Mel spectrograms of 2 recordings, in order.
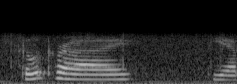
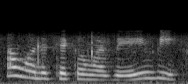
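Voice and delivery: ordinary talk, nothing marked

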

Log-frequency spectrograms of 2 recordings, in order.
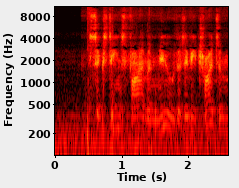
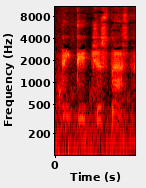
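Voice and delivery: ordinary delivery

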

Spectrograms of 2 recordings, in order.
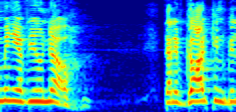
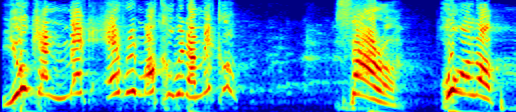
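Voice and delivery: excited realization; 6 semitones higher, 7 dB louder than usual. Real, not acted. Excited realization of her heritage.

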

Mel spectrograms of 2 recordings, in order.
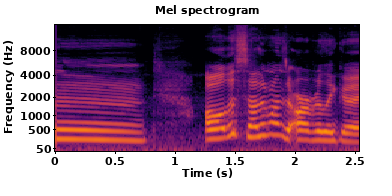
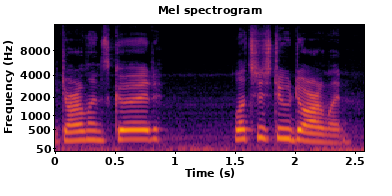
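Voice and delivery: usual speaking voice

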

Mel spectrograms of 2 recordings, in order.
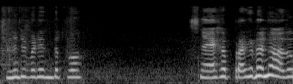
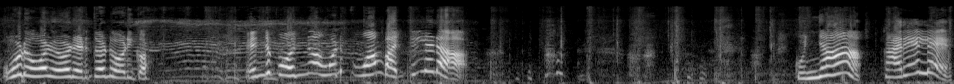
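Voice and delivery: loud urging; 5 semitones higher, 9 dB louder than usual. Real, not acted. Mother loudly urging and hushing her crying daughter. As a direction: shout encouragement over the wailing.

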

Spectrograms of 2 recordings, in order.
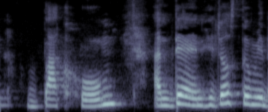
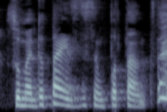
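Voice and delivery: laughing through a proud-dad line; laughing mock-proud dad. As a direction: giggle as you quote him.

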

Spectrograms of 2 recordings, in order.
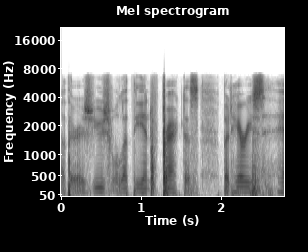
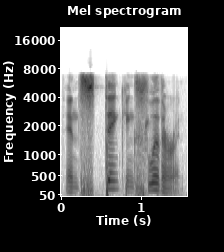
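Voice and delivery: scornful; 4 semitones higher, 5 dB louder than usual. Acted. Harry's scornful joke.

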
